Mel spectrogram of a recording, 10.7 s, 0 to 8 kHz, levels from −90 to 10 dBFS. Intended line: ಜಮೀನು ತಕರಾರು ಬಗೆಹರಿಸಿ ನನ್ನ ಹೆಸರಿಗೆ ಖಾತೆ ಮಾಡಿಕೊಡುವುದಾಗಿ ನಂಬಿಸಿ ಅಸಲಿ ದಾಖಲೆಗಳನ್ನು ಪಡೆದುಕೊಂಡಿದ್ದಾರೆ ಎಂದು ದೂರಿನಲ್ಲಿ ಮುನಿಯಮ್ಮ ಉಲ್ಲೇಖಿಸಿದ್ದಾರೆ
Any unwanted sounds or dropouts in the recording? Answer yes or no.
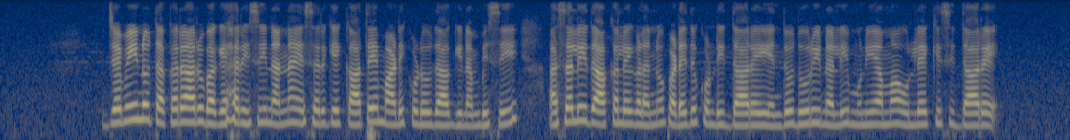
no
